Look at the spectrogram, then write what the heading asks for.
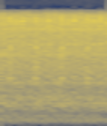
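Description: A Honda car engine idles in a steady, close, even rumble with a faint knocking texture, heard alone for a brief moment.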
